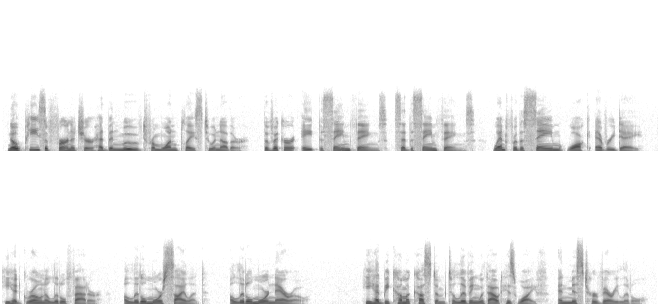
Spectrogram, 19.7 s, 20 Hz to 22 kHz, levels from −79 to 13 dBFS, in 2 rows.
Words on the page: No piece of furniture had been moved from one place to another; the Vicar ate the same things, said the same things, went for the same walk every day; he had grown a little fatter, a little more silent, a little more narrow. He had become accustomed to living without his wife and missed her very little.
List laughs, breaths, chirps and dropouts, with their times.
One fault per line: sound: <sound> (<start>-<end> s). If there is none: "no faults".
no faults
